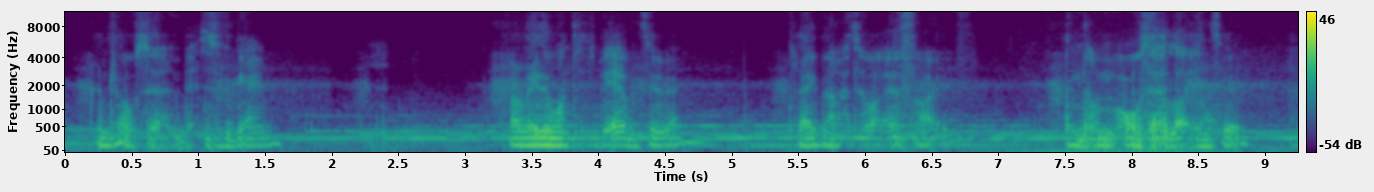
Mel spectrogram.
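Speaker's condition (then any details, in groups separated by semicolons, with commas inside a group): Duchenne muscular dystrophy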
